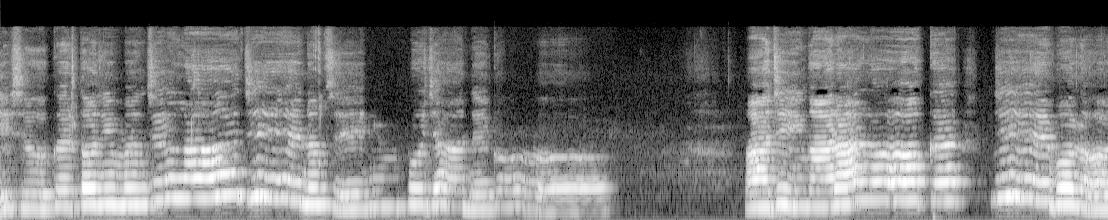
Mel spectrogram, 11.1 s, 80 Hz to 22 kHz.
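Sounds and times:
woman singing unaccompanied: 0:00.0 - 0:06.2, 0:07.4 - 0:11.0.

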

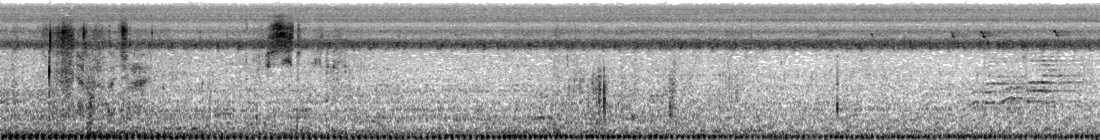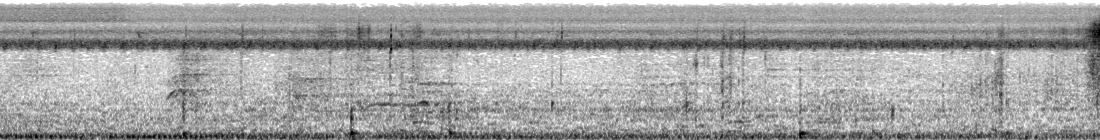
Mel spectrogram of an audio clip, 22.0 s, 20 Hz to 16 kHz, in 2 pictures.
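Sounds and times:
high-pitched insect drone: 0:00.0 - 0:17.5.

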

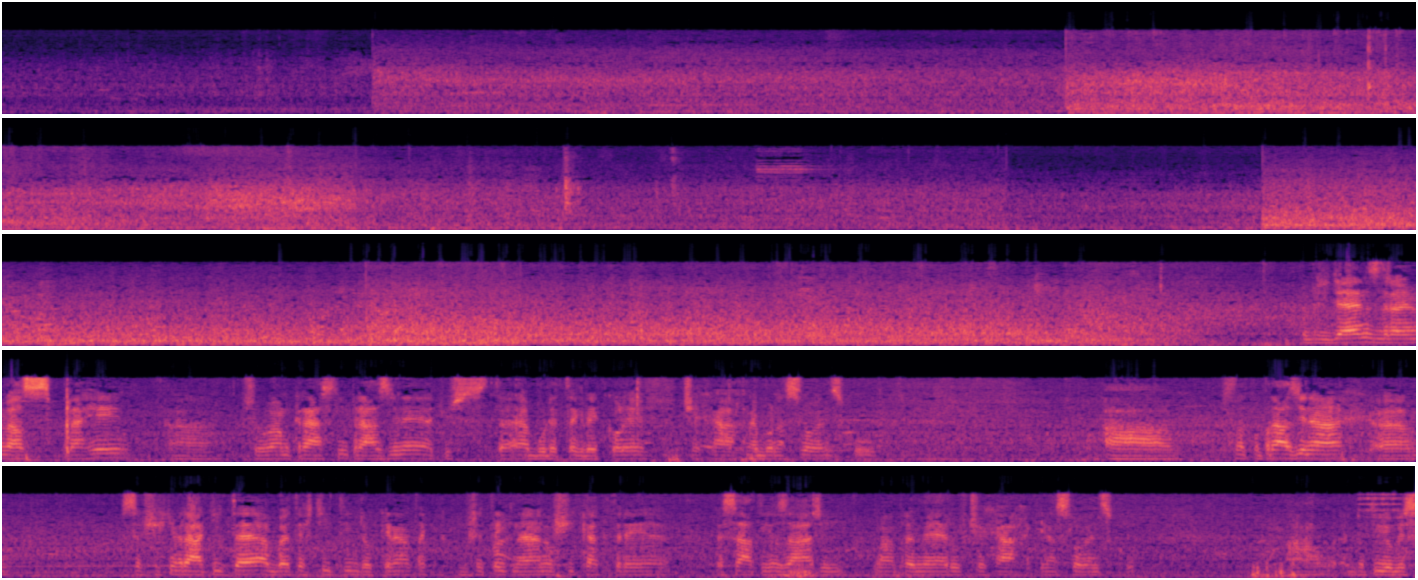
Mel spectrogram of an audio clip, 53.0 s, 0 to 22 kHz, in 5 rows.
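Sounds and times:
street traffic: 0:00.0 - 0:53.0.

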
